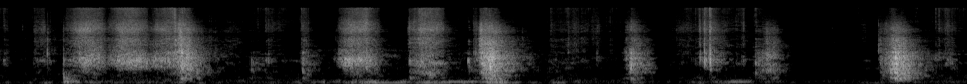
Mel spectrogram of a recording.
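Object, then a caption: Sand-cement powder in a tub. Bare hands and fingertips dig into a tub of loose, dry, gritty sand-cement powder, rubbing it, scooping it up and letting it pour and sift back through the fingers. Irregular bursts of bright, grainy hissing and rustling rise and fade with short quiet gaps between them, with almost no low rumble.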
